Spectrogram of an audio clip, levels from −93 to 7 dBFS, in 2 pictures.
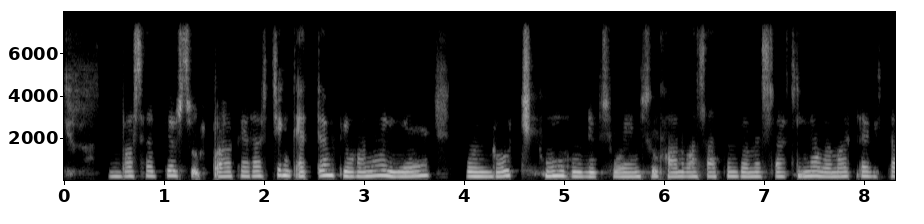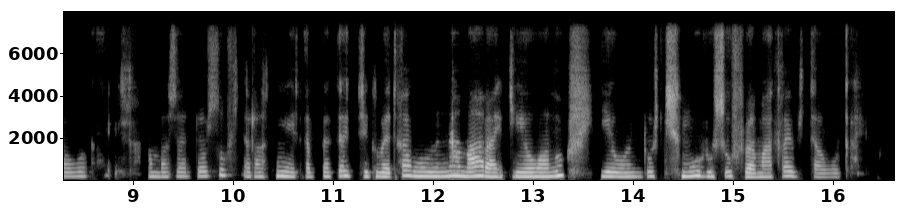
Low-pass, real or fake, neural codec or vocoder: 7.2 kHz; fake; codec, 44.1 kHz, 2.6 kbps, SNAC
